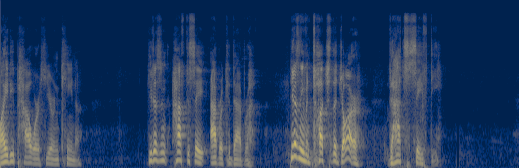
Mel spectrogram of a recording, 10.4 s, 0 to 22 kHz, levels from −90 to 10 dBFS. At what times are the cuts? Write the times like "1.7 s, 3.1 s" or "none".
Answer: 7.7 s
